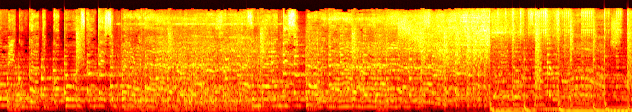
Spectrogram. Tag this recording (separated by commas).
Music, Rhythm and blues, Hip hop music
